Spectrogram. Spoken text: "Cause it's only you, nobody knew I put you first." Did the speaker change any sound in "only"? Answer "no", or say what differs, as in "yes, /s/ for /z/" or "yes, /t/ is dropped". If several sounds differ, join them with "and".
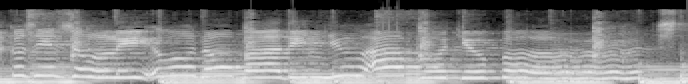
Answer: yes, /n/ is dropped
